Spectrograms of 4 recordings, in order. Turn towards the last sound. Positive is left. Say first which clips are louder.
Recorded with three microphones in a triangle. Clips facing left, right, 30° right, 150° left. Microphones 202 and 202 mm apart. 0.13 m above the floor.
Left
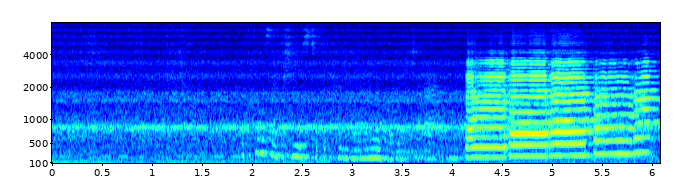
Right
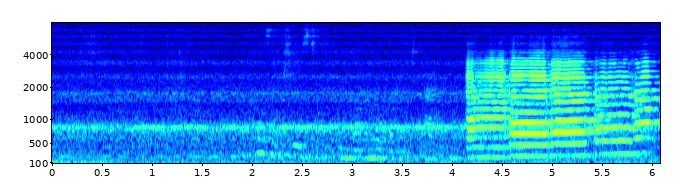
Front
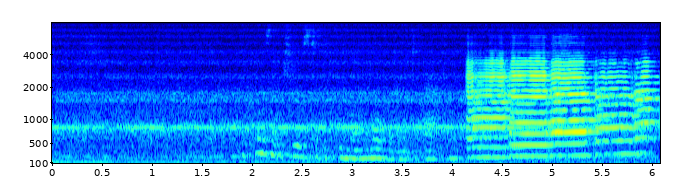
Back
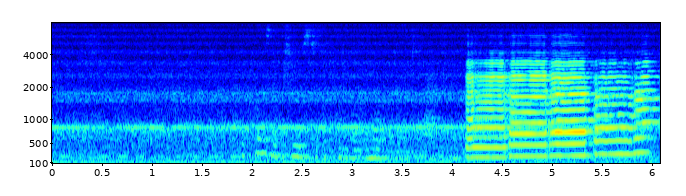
# left 7 dB, back 9 dB
turn(degrees=125)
